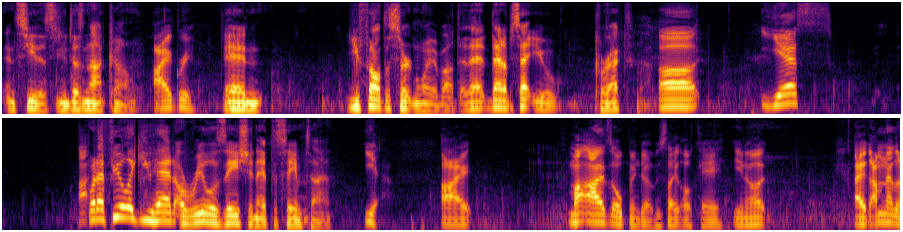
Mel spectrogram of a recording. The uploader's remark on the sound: After consuming roughly 60 White Claws we decided to get the podcast equipment and record live from the AIW 4th of July cookout.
